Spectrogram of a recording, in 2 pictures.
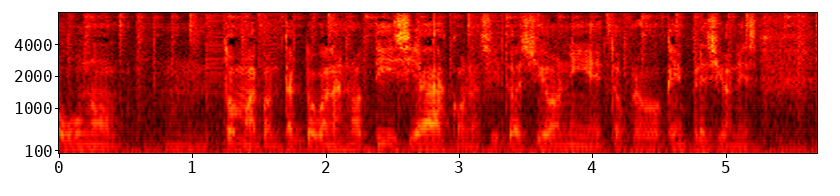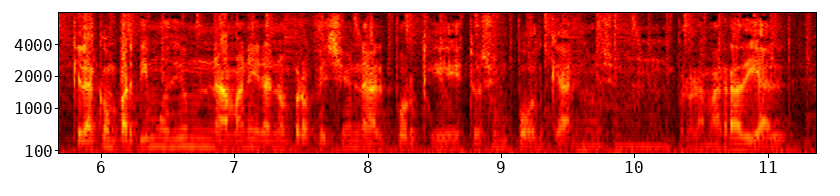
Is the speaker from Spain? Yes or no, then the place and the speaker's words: no; Argentina; la experiencia en mi país, Argentina, es que, por ejemplo, las frazadas para los soldados, el alimento para los soldados que estaban peleando en Malvinas, terminaban siendo revendidos.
